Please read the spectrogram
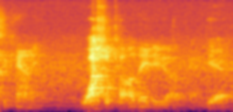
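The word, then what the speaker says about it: Ouachita: small town and the county how do they pronounce the county washita they do yeah not oakley do you know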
